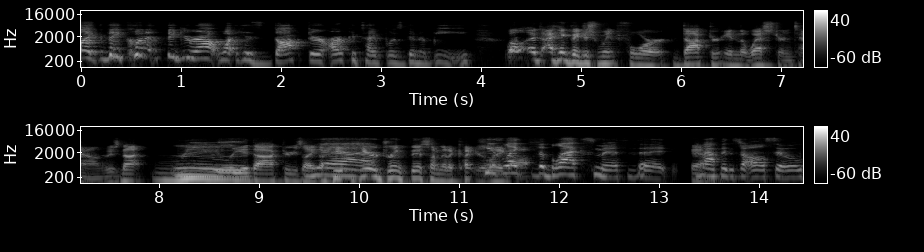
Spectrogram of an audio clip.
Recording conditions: poor sound quality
